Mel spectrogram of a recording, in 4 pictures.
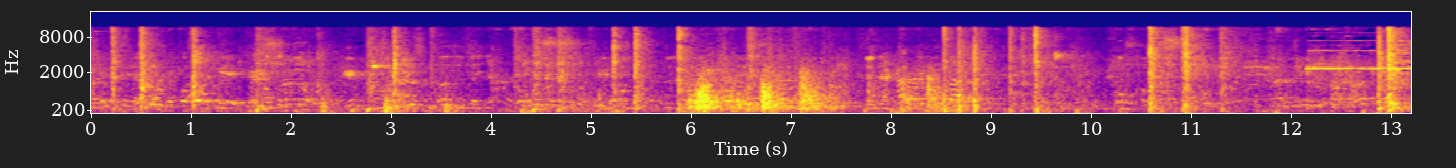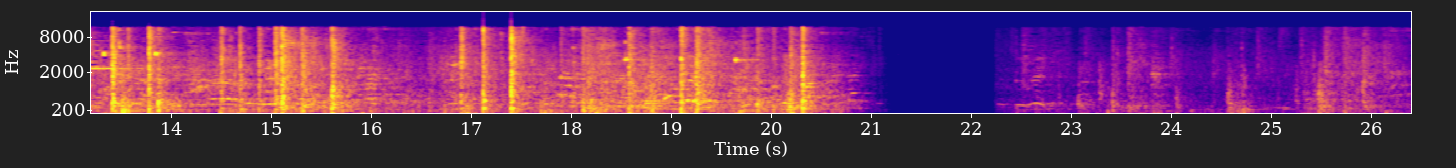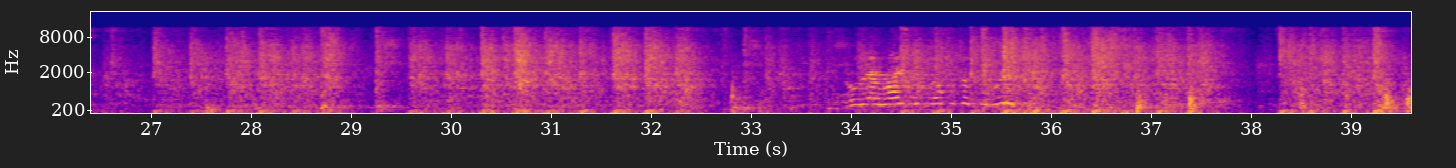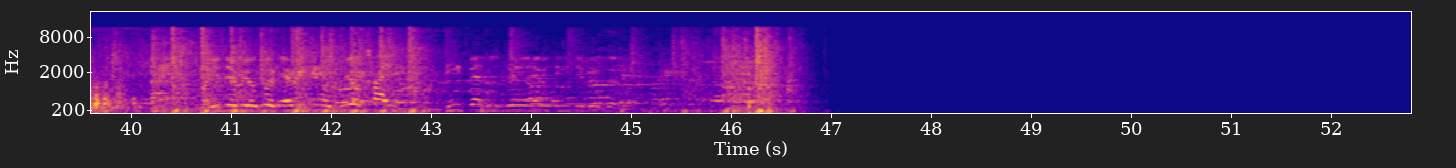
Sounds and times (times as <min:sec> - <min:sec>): Inside, large room or hall: 0:00.0 - 0:21.2, 0:22.3 - 0:47.2.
